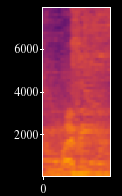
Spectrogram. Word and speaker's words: Levy: The pronunciation of his name is Levy. He's very touchy about that. Well, that's okay. So please, Ariel Levy.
